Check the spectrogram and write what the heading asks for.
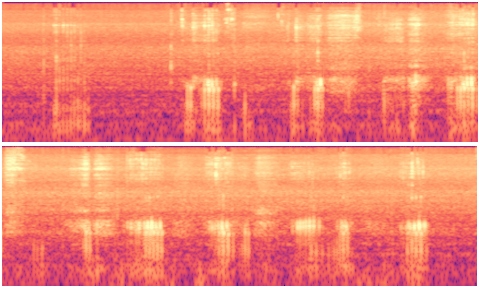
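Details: Sleeping Chow Chow dog snoring.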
